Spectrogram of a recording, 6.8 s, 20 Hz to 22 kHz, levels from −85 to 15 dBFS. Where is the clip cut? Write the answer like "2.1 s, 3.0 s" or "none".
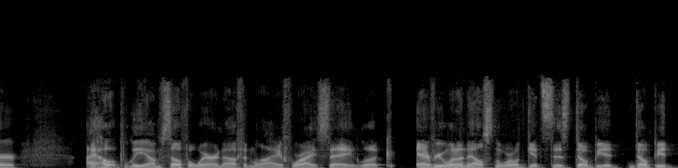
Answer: none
